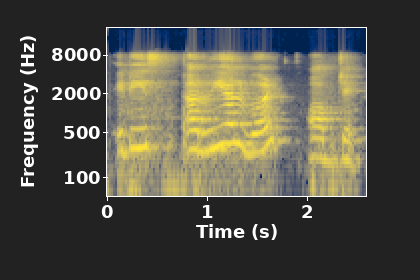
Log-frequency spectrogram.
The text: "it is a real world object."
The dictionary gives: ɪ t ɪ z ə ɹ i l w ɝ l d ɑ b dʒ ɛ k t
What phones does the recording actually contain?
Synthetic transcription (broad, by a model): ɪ t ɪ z ə ɹ i l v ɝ d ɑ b dʒ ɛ k t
